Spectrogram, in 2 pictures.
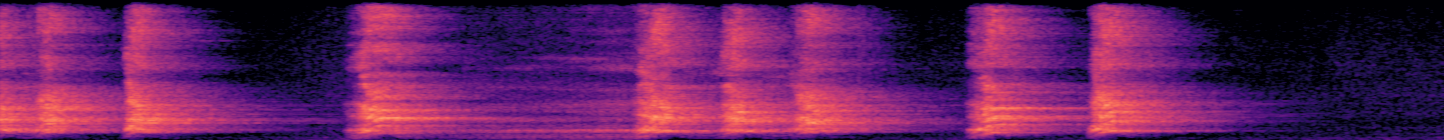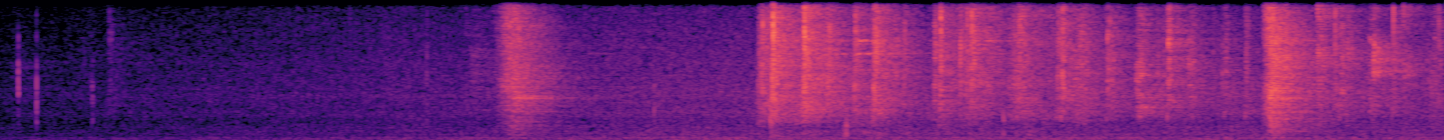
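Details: Harry and Ferris, two dogs, brawling: a burst of about seven loud, sharp barks in quick irregular succession over six seconds, then quiet with faint rustling and clattering.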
